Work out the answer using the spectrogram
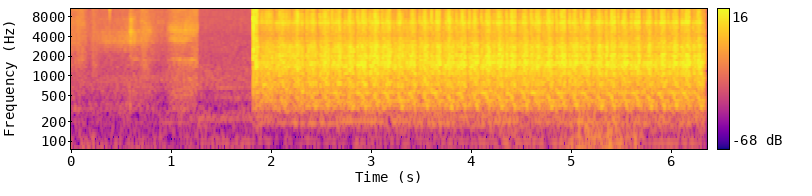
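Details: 1978 Triumph Spitfire 1500, not run in years, sediment suspected in carburettor float bowls and jets: steady starter cranking about four beats a second, never fires; cranks but will not start, no spark.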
